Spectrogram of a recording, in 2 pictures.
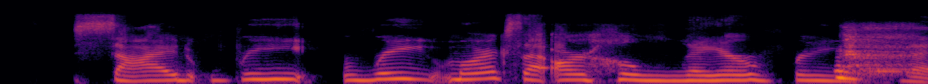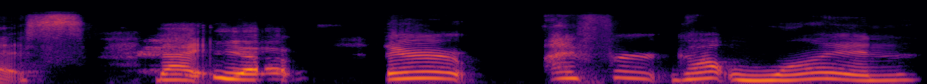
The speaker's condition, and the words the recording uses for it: Stuttering. And it's just been such joy that I order food in the drive through and I stutter and I'm not crying <laughs> afterwards.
